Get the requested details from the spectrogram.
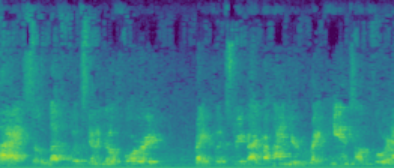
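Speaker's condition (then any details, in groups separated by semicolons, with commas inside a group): No condition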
